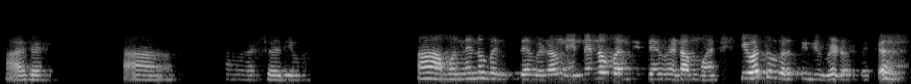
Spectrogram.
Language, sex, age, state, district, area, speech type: Kannada, female, 18-30, Karnataka, Hassan, rural, conversation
